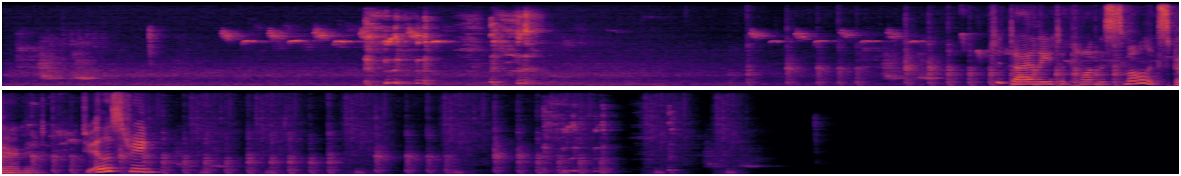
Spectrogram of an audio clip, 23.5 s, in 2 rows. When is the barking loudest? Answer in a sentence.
The loudest moment of the barking is at 1 second.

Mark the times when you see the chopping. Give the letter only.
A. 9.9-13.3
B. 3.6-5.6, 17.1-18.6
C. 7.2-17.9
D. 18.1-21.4
C.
